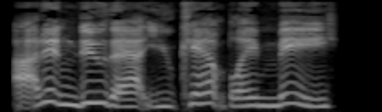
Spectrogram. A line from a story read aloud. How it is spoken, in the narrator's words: Silas yelled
